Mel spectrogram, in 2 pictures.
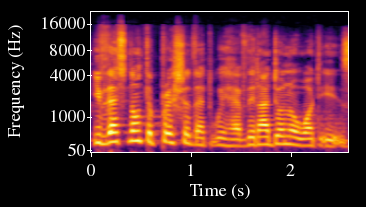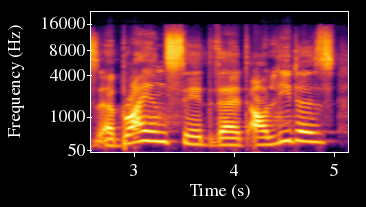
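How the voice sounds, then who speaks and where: A woman's voice: fairly low pitch, lively intonation, moderate pace, vocal fry. A woman in her fifties speaking on a conference panel, emphatic and rallying, sometimes repeating words as she searches for the next one. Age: 50s. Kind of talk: panel discussion remarks. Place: conference stage.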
